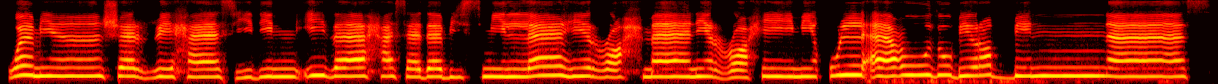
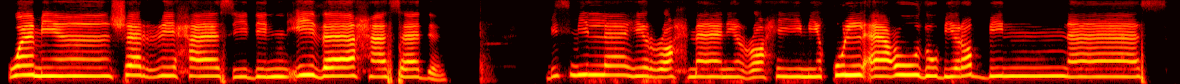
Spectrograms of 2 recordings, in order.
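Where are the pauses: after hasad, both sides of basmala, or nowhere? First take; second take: nowhere; after hasad. First: It runs on without any pause at all. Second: It pauses only before the basmala, then runs on. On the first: "Fin de sourate, ensuite basmala, ensuite le début d'une sourate" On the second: "lire la fin de la sourate, puis marquer un temps d'arrêt, enchaîner ensuite Al-Basmala et le début"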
